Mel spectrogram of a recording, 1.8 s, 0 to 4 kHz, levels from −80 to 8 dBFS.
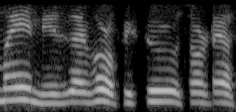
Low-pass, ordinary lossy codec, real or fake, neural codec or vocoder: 3.6 kHz; none; real; none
